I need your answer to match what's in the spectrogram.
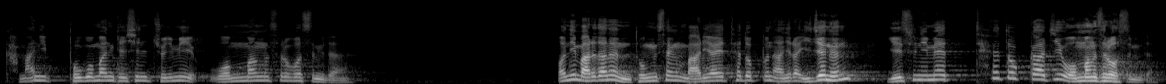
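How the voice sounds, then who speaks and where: A man's voice: on the high side, expressive, moderate pace. A male pastor delivering an earnest sermon to his congregation, posing rhetorical questions to them. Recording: echoey hall reverb.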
